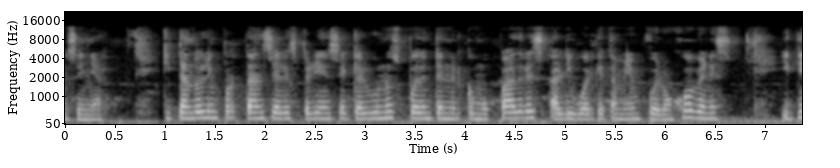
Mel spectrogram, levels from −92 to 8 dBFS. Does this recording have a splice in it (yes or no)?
no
